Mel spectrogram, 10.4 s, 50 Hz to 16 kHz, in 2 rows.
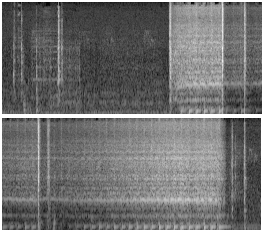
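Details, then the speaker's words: BMW E92 335i N54 during a rebuild, with a fully charged battery; uneven, surging cranking about three beats a second with occasional sharp pops and no start. The cause is unknown; owner wonders about low or no compression. "I actually didn't hear those like pops before. Not too sure exactly what that could be. I couldn't really hear it too good from the actual driver's seat. But you guys can hear that surging sound when it's like cranking."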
